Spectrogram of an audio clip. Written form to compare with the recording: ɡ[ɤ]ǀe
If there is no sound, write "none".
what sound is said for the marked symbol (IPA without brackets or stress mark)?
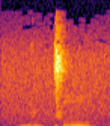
ɤ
